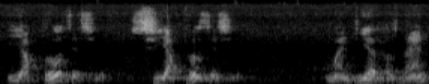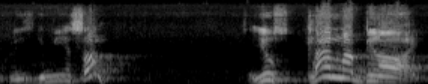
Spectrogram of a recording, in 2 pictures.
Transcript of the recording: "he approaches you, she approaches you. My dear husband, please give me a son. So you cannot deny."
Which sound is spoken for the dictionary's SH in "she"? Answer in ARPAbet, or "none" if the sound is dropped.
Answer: S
